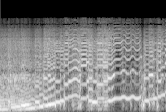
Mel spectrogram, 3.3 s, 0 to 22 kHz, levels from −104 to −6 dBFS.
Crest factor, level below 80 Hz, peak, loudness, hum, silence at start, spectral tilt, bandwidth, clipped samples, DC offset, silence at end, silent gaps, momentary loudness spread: 12 dB; -52 dBFS; -2 dBFS; -14 LUFS; none; 0 s; -5 dB/octave; 11 kHz; under 0.1%; under 0.1%; 0 s; none; 5 LU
